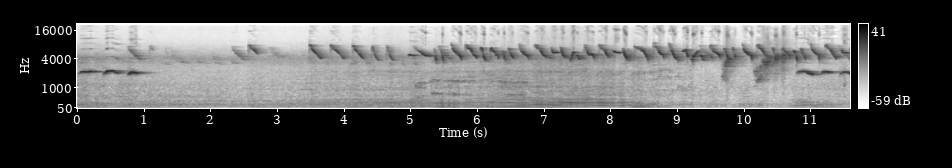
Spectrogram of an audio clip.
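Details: White-eye singing a long, fast stream of high, slurred chirps that builds to a dense, continuous twitter, opened and closed by a lower steady whistled note.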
